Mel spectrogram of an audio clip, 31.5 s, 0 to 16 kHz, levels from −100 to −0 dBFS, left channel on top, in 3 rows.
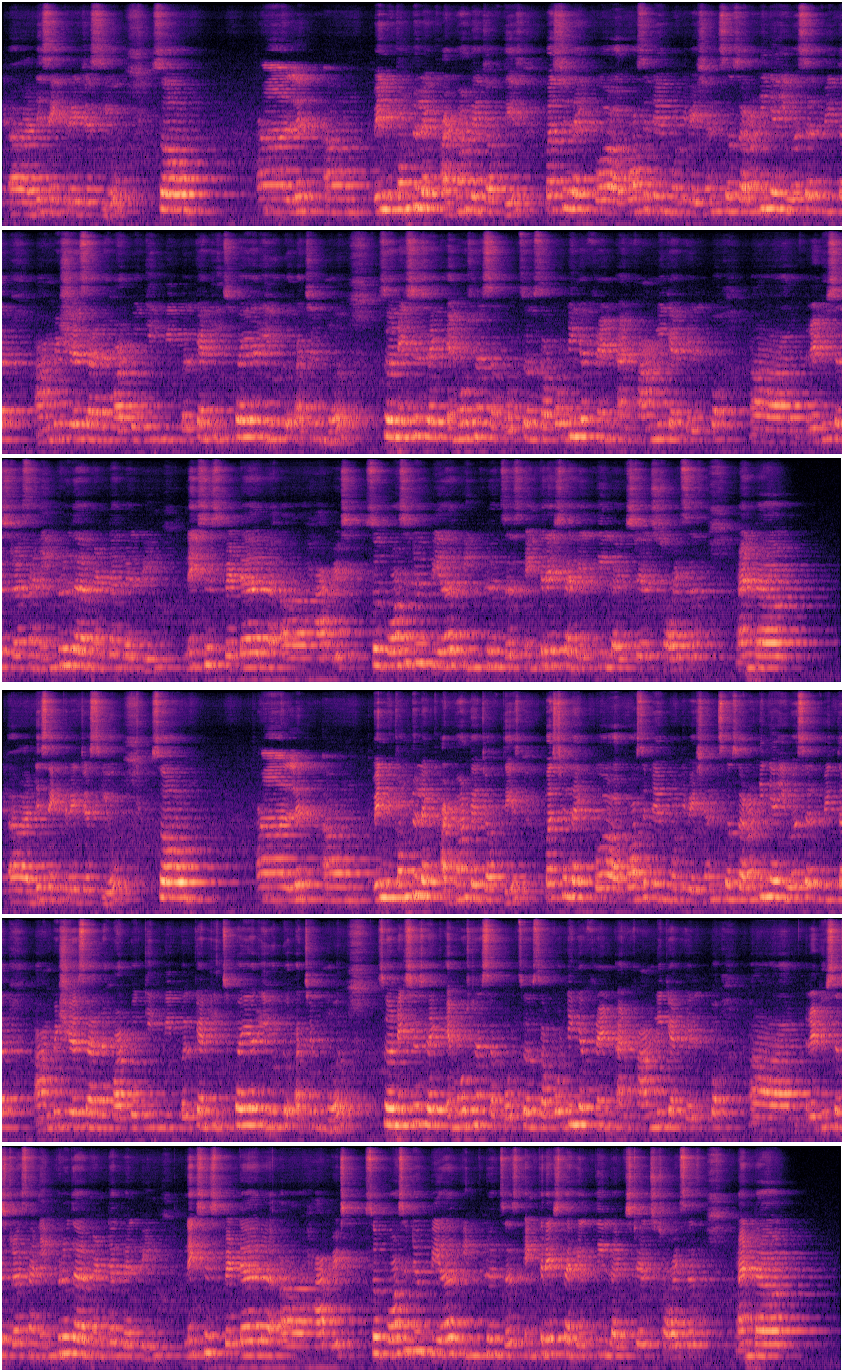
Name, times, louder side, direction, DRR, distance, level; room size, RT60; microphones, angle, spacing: voice 1, 0.1-2.4 3.2-6.5 6.8-10.6 10.9-19.5 19.8-23.0 23.3-25.3 25.5-30.8, right 2 dB, 80° right, 0 dB, 0.5 m, -23 dB
3.7 x 2.5 x 2.6 m, 1.2 s
head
